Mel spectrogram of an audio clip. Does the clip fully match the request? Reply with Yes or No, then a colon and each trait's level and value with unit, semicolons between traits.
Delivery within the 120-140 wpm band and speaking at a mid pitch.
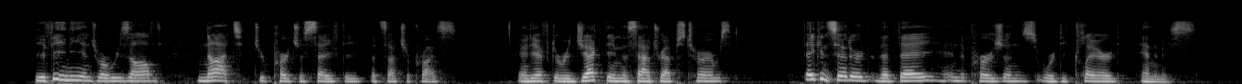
Yes: slow, 135 wpm; medium, 145 Hz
